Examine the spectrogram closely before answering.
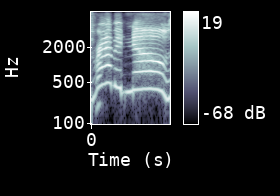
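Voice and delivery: high, slow drawn out no; mock protest. Real, not acted. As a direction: stretch the no up high.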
